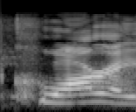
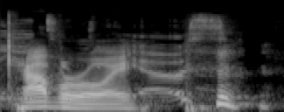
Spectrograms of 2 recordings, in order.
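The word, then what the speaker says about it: Kvarøy: How do you pronounce that? It's Quarry Arctic. I didn't know how to pronounce it for a very long time. I had to watch multiple videos. Yeah, it looks like Cavaroy.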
